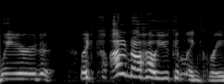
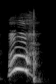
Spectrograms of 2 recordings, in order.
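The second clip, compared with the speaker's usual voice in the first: high, loud cry of "ah"; exclaimed "ah"; 8 dB louder than usual. Real, not acted. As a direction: let out a sudden high yelp. Reacting to relatable line.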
